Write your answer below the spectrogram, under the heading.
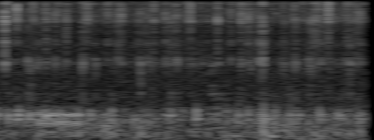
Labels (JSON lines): {"label": "biophony", "recorder": "HydroMoth"}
